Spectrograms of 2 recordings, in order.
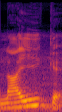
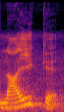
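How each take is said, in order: No difference in how they are said.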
